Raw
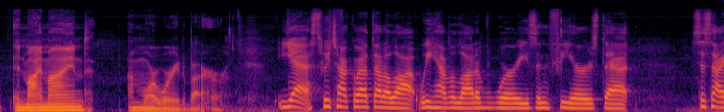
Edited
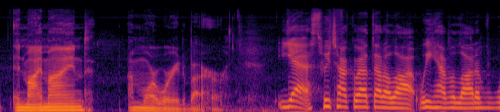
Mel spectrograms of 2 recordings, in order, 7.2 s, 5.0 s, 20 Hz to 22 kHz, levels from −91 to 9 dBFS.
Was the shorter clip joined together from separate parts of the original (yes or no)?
no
